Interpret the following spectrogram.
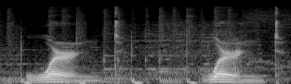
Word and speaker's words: weren't: Aquí la pronunciación nos presenta un grado más alto de complejidad, ya que es weren't, ¿sí? W-E-R-N-T, como si se escribiera de esa manera. Weren't. Tiene que sonar esa T del final.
